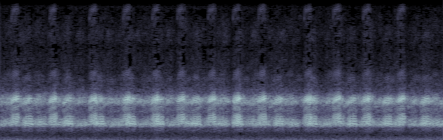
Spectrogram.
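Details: Frogs in a flooded paddy field before May rice planting, calling at night to court and breed: a steady, rhythmic croaking chorus pulsing several times a second, dense and even.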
